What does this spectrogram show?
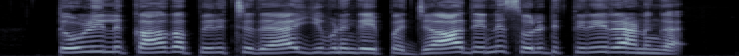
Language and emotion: Tamil, angry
